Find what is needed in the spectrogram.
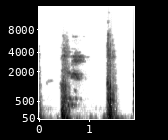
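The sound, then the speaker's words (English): A rabbit snorting in three short, rough bursts of breathy noise separated by silence, the last one briefest. “He is snorting. Hello, the other rabbit. Hello, the rabbit.”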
